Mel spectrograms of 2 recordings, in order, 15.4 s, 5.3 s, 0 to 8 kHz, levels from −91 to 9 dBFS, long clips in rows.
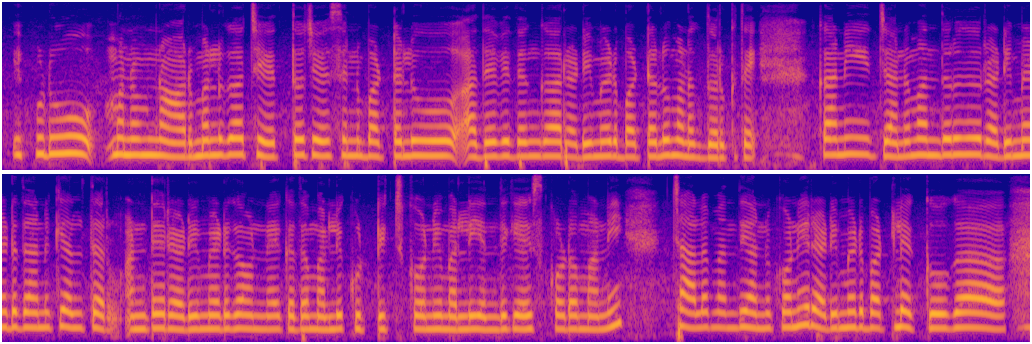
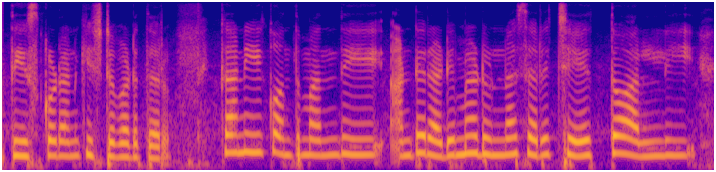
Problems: background sounds at intervals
